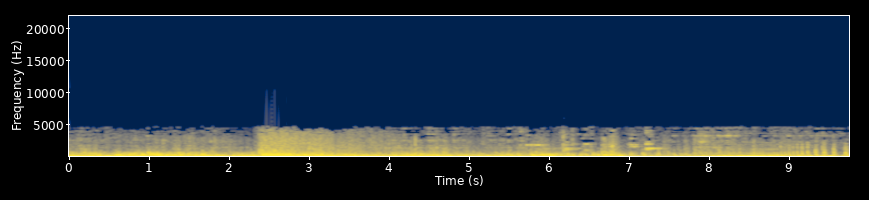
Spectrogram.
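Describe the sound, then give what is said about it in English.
A loud, steady low rumble of an underground mine fire, burning since 1926, fills the air, then a sudden deep boom bursts in at once, followed by continued heavy roaring and crackling that never lets up. “Just a mine fire, burning since 1926.”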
